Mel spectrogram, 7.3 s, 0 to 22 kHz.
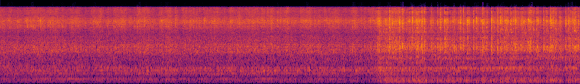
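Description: A Corvette V8 with a big Stage 3 cam idles with exhaust valves closed, a muffled, steady rumble, then the engine revs up and the exhaust note grows louder and fuller for the last few seconds.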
